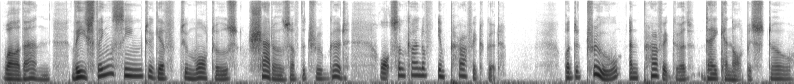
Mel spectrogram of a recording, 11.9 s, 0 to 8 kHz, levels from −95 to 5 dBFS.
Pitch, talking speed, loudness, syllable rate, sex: 145 Hz, 145 wpm, -20 LUFS, 3.8 syllables/s, male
